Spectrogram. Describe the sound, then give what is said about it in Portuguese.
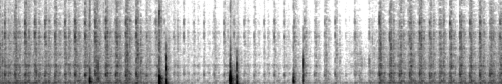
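Sewing machines stitching a three-point zigzag in a sewing class, with a steady, rapid mechanical ticking that runs throughout, broken by a few sharper clicks and clunks near the middle. Fairly quiet, with no one talking. “Cada uma sente na sua máquina de costura que nós já vamos começar.”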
